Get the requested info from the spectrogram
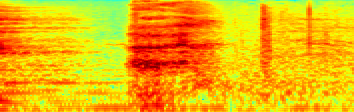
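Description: Low orchestral music fading out, and about a second in a single short, gasping breath from a man.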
